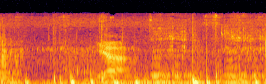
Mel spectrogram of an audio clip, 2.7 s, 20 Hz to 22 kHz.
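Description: A horse ridden in Red Dead Redemption 2 clops along in brief hoof beats, with a short whinny-like cry partway through, while a rider talks over it.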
